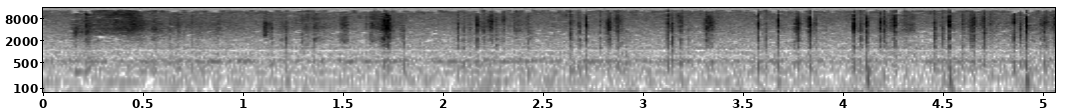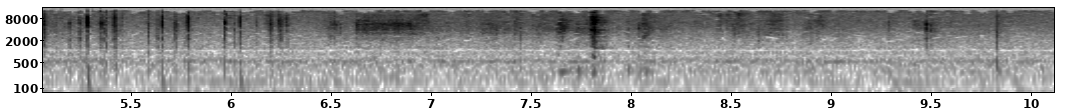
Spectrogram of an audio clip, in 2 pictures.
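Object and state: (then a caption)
Closed wooden folding fan. A closed Chinese folding fan, about 25 cm long and held as a solid bundle in one hand, with dark wooden guard sticks and a pale paper or slat edge, is tapped and scratched along its wooden guard with short fingernails and fingertips. Quiet, irregular, dry clicks and brief bright scratches patter across the clip and die away almost instantly, over a steady low hum.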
